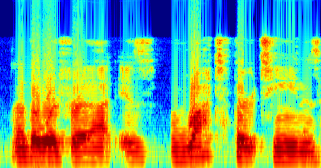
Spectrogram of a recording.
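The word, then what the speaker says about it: ROT13: Caesar Cipher uh another word for that is rot 13 is how I'll pronounce it and it stands for rotate rot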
